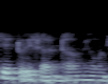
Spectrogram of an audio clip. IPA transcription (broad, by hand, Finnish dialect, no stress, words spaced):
sie et o isænd̥ɑ ɑ mie oːn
